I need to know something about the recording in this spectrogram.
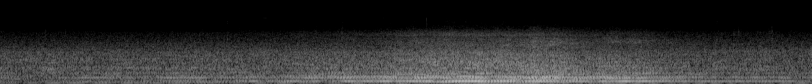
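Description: A motor vehicle's engine running steadily, growing louder to a peak about five seconds in and then fading away.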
